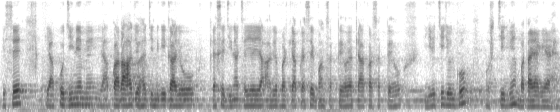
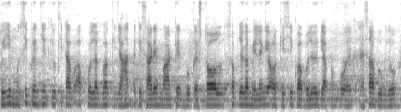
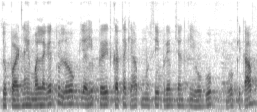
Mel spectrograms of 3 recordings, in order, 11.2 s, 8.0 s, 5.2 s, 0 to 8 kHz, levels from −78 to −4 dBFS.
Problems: constant background noise, continuous background conversations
